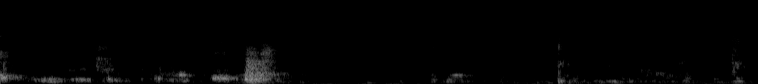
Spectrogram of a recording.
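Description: Heavy cloth rustles and swishes close by.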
